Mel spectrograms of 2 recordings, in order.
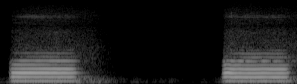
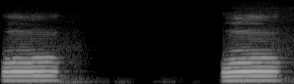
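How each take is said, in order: First: ও held level and long; Mandarin first tone. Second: ও rising; Mandarin second tone. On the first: Teacher drills the first tone on ও, level. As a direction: keep ও flat. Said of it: "first tone". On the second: Teacher drills the second tone on ও, rising. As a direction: lift ও upward. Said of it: "second tone". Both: Shown as a demonstration.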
